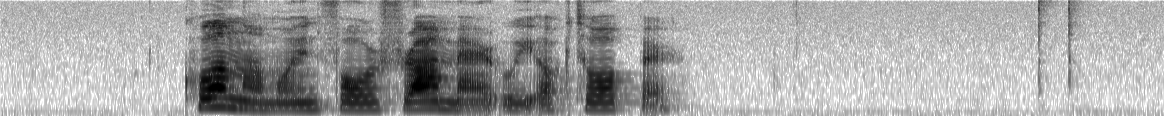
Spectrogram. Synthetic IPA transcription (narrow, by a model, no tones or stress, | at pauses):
kʰoːnɑmoːhʉnfoːɹfɹɑːmḛːɹʔṵːḭːʔɔkt̪ʰoːbə̰ɹ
